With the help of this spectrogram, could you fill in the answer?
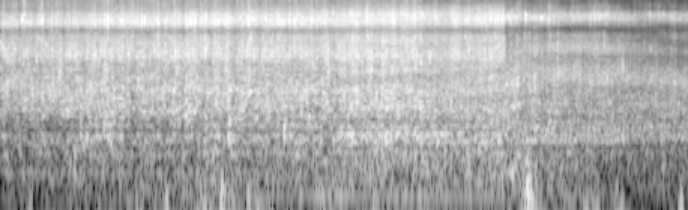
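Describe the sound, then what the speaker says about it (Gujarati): Loud, steady rush of gushing water from a running borewell pump, continuous throughout, with a slight shift near the end. "બોર ચાલુ કરી દીધો"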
